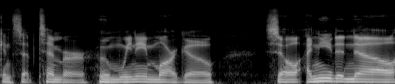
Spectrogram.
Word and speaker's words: Margot: And it is spelled Margot. Correct. Yeah. Yeah. I'm just gonna have a little trouble with that T, but it's worth it.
